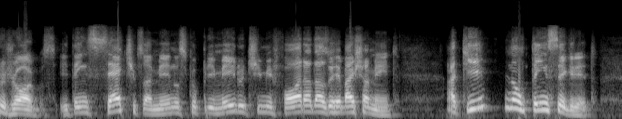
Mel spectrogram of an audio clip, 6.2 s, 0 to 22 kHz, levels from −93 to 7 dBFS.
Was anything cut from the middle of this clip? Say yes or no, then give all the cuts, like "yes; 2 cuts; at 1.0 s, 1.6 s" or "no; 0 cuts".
yes; 2 cuts; at 1.4 s, 3.3 s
